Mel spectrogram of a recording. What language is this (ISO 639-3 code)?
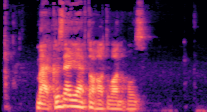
hun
